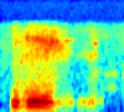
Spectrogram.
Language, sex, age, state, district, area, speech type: Urdu, male, 18-30, Delhi, South Delhi, urban, conversation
